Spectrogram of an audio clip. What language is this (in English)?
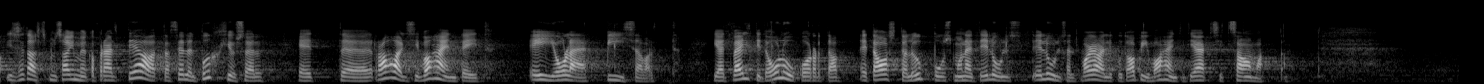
Estonian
